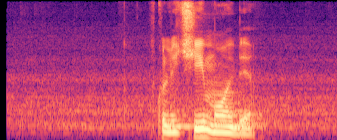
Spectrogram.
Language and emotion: Russian, neutral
